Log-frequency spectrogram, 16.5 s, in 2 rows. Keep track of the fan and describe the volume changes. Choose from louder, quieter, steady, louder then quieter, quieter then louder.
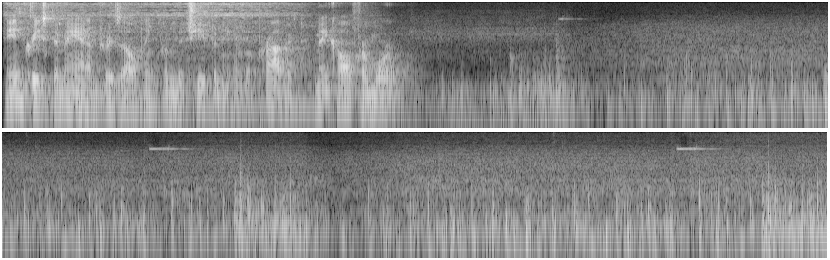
louder.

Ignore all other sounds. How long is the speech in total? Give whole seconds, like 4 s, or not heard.
4 s.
